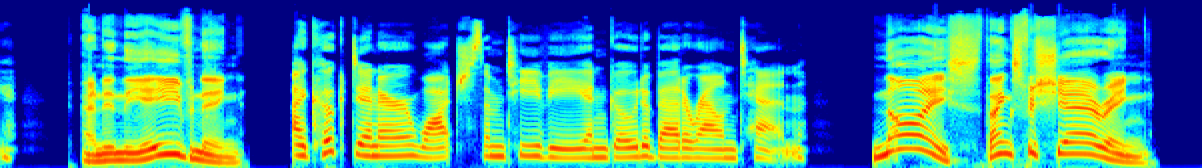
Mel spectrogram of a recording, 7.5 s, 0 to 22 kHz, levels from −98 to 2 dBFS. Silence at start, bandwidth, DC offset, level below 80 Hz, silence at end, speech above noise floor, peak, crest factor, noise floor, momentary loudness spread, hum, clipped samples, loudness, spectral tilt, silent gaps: 0 s; 17 kHz; under 0.1%; -56 dBFS; 0.35 s; 22 dB; 0 dBFS; 16 dB; -37 dBFS; 11 LU; none; under 0.1%; -15 LUFS; -3.5 dB/octave; none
